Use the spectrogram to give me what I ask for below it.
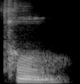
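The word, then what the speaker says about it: tam: channel is a mantra spelled t-a-m imagine a straight line across the a and a DOT underneath your M so it's the pronunciation is tongue the m is actually just a nasal sound imagine you're planting that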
